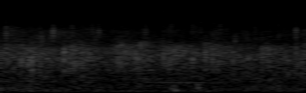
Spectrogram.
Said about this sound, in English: Thanks very much, everybody. Could we just give another round of applause to the choir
